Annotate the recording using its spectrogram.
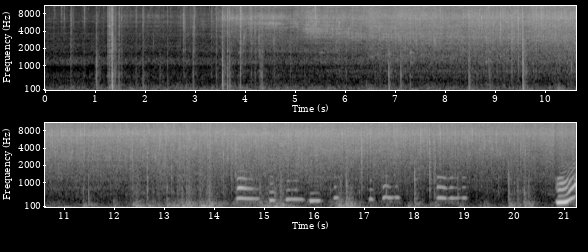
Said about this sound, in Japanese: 何作ってるのかって？鶏胸肉のナッツ炒め。普通は鶏もも肉を使うんだけど、鶏胸肉の方が低脂質で高タンパクなの。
